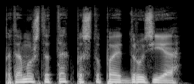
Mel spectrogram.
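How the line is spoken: Muttering. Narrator (Russian): буркнул я

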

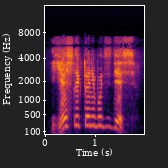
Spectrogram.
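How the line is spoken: Loud question. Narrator (Russian): громко спросил Фонарщик

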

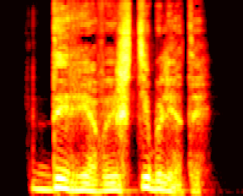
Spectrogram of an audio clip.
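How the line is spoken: Exhaled exclamation. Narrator (Russian): выдохнул Эдик

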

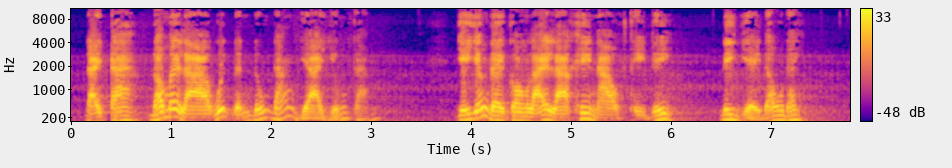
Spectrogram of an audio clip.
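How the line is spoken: Smiling. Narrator (Vietnamese): Chung Nhật Tự mỉm cười nói

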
